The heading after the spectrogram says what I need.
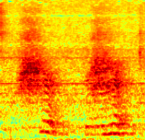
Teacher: некоторые неправильно произносят, и появляются так называемые воздушные шипящие, когда произносят ш, ж, то есть образуется очень большая вот по центру языка ложбинка, через которую выходит воздух достаточно сильно. То есть это так называемые воздушные шепелявые, шипящие.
